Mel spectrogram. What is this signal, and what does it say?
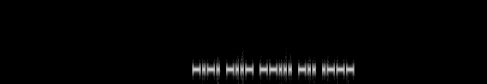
Morse code, heard as a keyed tone, about 52 wpm, 700 Hz. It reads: CX7DJ
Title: DXCC-100 Call Signs - 5 Characters - Repeated 3x - 50wpm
